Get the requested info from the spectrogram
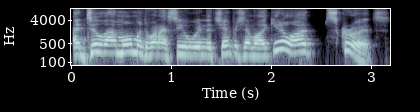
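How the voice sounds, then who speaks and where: Very fast, a man with a Portuguese accent talks in a very clean recording with a silent background. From Portugal. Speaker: professional wrestler. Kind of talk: casual chat.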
